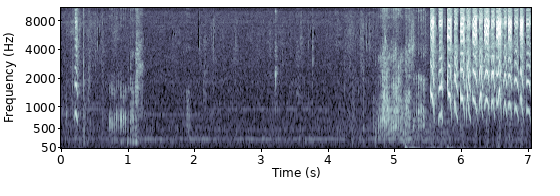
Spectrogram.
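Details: Hyper Chihuahua puppy indoors: quiet room hum at first, then a sudden burst of rapid, rhythmic high yappy growling barks, about three per second, over the last two seconds.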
